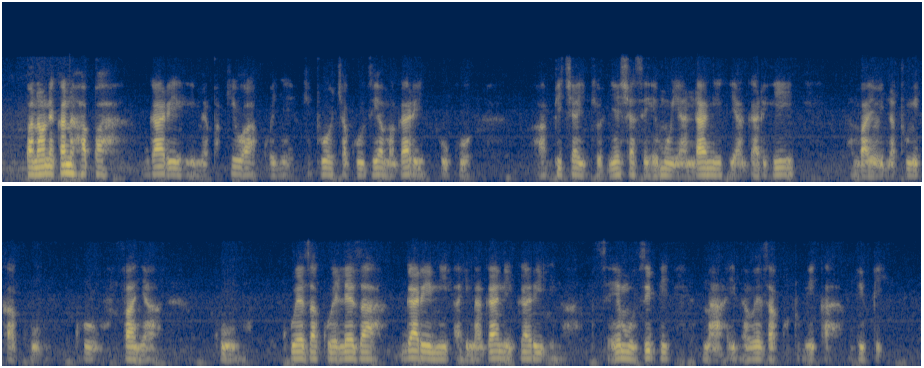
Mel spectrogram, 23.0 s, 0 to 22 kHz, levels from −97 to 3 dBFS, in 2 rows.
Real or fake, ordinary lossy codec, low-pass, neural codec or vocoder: fake; Opus, 32 kbps; 7.2 kHz; vocoder, 44.1 kHz, 80 mel bands, Vocos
